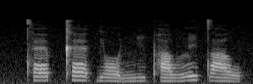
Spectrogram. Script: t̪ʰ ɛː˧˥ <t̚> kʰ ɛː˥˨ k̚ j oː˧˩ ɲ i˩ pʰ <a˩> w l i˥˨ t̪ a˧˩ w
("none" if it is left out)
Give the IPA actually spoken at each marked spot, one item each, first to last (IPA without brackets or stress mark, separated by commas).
p̚, a˩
